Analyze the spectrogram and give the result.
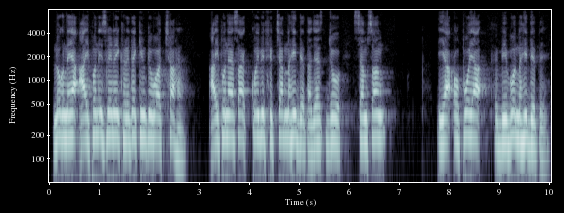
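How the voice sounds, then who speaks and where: Male book-summary narrator, higher pitch, explanatory, slightly dull lo-fi sound. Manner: explanatory, with self-corrections.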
